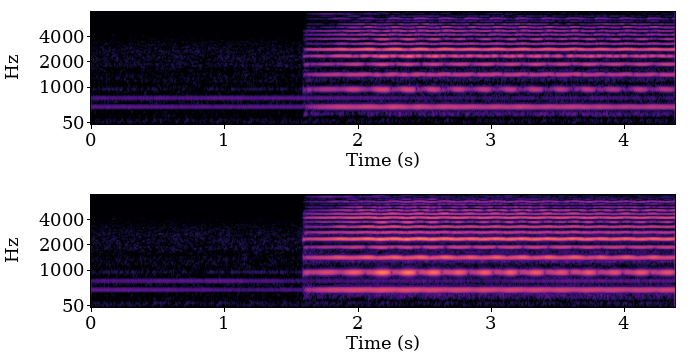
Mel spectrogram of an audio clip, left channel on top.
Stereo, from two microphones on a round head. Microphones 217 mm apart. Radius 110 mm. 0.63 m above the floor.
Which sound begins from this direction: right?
A violin, at 1.6 s.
